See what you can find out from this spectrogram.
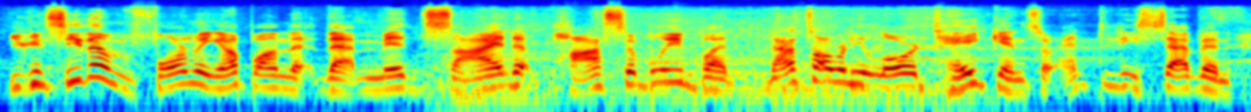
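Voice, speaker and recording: A man casting an esports match, breaking down plays in a measured, explanatory way with frequent "you know" asides. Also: on the high side, animated, a bit bright, slight background noise. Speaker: esports caster. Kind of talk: game analysis commentary.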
